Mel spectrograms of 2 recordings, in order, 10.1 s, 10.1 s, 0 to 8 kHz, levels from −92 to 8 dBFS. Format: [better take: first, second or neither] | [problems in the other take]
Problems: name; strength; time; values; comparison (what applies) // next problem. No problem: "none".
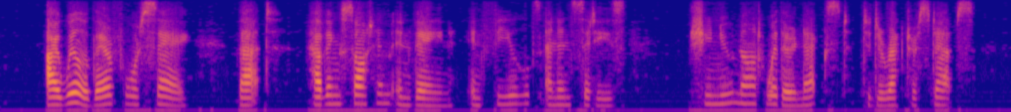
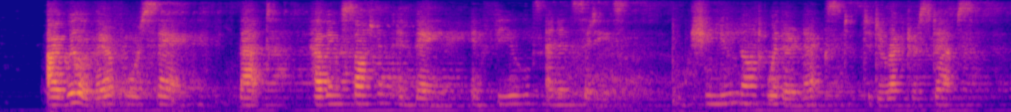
first | noise reduction (neural separator model SepFormer DNS4)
